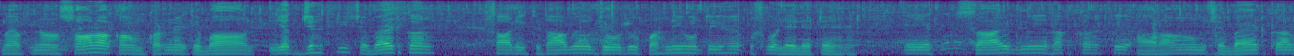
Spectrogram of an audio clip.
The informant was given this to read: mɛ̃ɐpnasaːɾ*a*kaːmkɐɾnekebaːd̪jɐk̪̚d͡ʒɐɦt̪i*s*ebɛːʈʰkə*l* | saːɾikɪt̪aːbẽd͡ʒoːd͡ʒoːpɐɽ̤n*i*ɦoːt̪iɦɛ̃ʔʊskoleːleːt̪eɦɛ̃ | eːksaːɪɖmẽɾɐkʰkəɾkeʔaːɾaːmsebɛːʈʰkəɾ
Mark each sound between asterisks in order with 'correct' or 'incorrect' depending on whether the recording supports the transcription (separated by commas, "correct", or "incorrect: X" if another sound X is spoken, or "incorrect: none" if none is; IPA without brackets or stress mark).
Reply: correct, correct, incorrect: ɾ, correct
